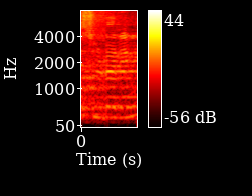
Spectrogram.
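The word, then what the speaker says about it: pseudonym: What is स्यूडोनिम? P silent है.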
